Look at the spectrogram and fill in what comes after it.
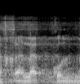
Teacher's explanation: dans la version de l'imam As-Susi, une autre version coranique, vous allez voir qu'arriver ici, même si Qafun a fatha, on va appliquer le grand idgham en disant khalaqkum. Mais dans la version de Hafsun, pour faire ce idgham en disant khalaqkum, il faut que Qafun ait le soukoun.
